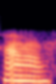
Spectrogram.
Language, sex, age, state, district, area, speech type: Goan Konkani, female, 18-30, Goa, Murmgao, rural, conversation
